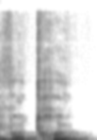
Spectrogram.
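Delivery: "votre" in two beats, final e voiced; two-syllable votre. Shown as a demonstration. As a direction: say "votre" as vo-treu, mute e sounded. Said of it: "ça va compter en deux".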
